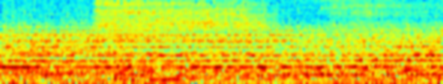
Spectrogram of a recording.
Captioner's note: Bernard sniffing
